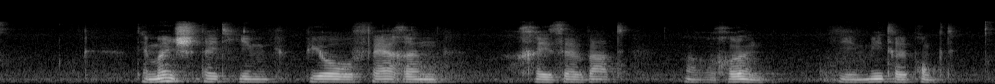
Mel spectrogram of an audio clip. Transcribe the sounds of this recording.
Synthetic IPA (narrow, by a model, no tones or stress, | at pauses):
d̥eːɐmɛnʃteɪtim | b̥yofɛːʁən | ʁezɛɐvaːt | ʁøn | ɪmːɪtʰl̩pʰʊŋkt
